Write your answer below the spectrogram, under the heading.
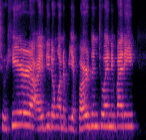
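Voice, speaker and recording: Raised, projected woman's voice, high in pitch, in a Portuguese accent, with a bright, sharp tone, fairly even intonation and a moderate pace. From Brazil (small town). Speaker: interview show host. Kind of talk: interview conversation. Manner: hesitant, many fillers and repetitions.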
